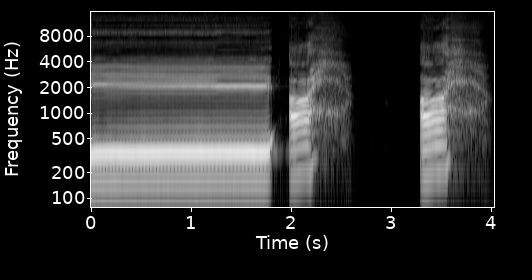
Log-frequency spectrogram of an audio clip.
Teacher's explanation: হার উচ্চারণটা গলার ভিতর থেকে চিকুন হয়ে আসবে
